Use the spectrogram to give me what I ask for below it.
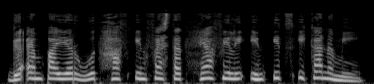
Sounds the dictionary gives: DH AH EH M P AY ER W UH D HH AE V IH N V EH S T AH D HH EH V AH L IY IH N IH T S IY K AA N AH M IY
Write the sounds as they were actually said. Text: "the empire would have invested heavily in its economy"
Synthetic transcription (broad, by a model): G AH EH M P AY ER W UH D HH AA F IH N F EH S T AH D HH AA F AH L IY IH N IH T S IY K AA N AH M IY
